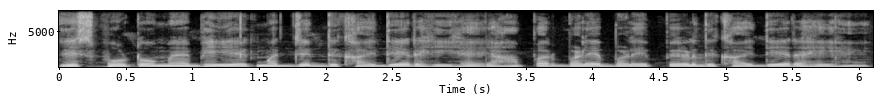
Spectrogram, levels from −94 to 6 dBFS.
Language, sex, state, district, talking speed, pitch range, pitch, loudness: Hindi, male, Maharashtra, Sindhudurg, 175 wpm, 115-135 Hz, 120 Hz, -14 LUFS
